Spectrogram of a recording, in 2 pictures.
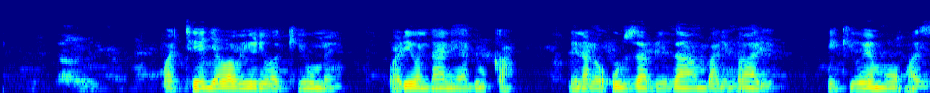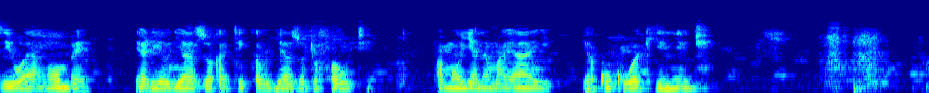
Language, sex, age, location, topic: Swahili, male, 25-35, Dar es Salaam, finance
